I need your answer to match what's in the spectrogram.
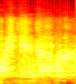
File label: announce attack cover, combine suppressor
